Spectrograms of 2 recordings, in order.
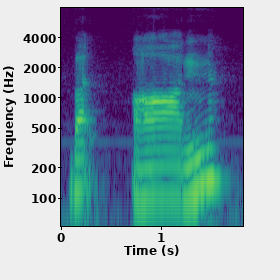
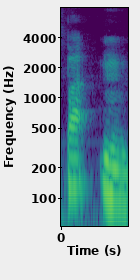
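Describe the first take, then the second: First: The second syllable has a full vowel before N. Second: The second syllable is only a syllabic N. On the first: The speaker calls it wrong. "there's really no O in it" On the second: The speaker calls it right. "that N is essentially the vowel in the second syllable"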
